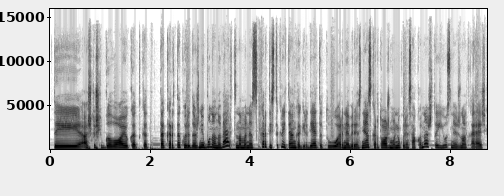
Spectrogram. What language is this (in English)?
Lithuanian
